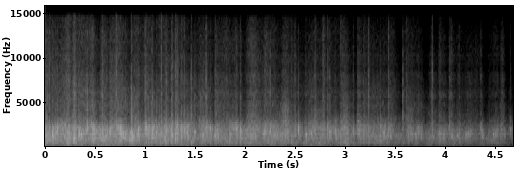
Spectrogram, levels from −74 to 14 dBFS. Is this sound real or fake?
fake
